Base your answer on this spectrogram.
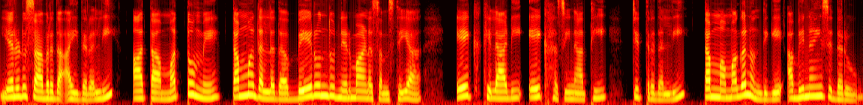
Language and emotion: Kannada, neutral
